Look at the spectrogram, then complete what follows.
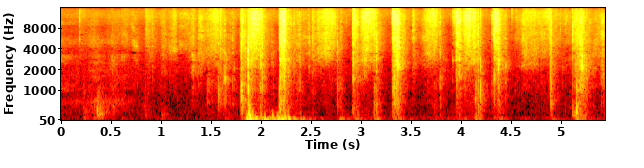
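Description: A deck of oracle cards being shuffled by hand: a quick run of card flicks and taps starting about two seconds in, with a soft thump as it begins.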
